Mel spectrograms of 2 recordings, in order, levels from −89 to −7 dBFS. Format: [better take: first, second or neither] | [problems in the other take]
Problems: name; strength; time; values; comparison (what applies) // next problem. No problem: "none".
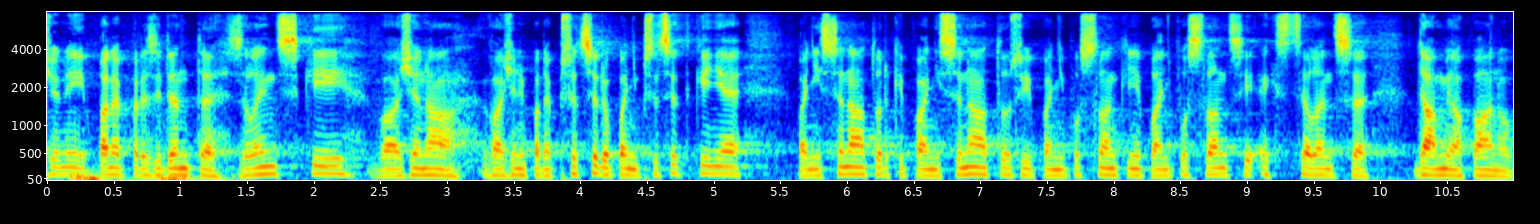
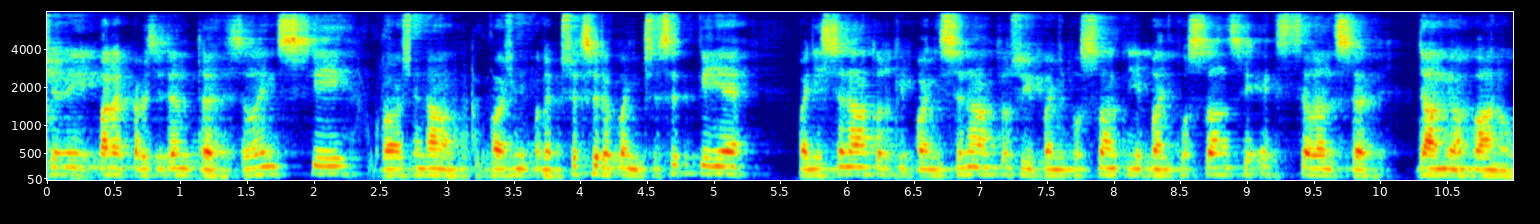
first | noise reduction (neural mask model DeepFilterNet 3)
